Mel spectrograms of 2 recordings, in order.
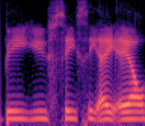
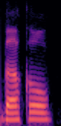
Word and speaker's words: buccal: There's a term called buccal, B-U-C-C-A-L. Some people pronounce it buckle.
